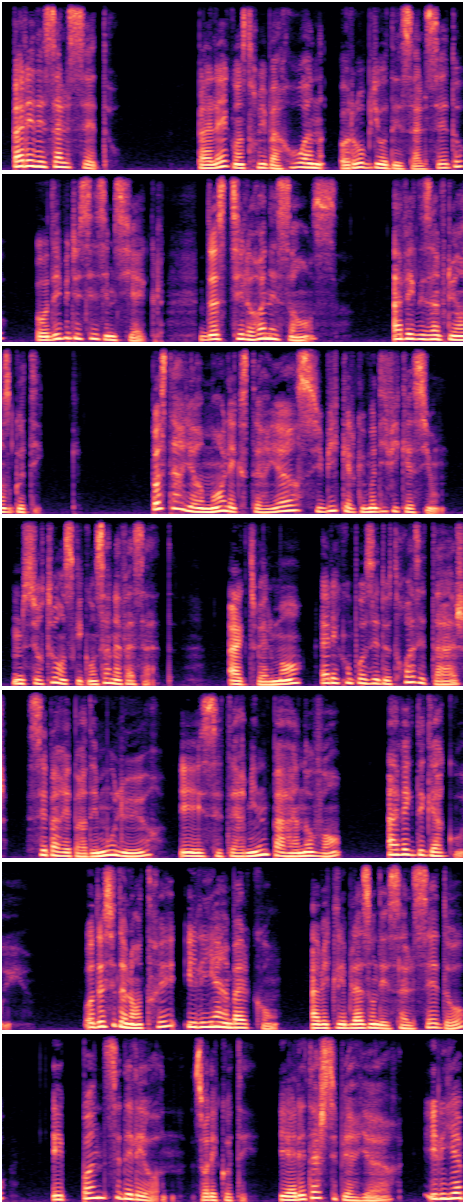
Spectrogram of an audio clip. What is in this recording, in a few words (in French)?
audioguia, frances; audioguia baeza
